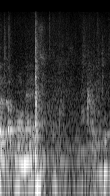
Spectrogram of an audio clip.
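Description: Brief indistinct talk in a room, with a single sharp knock about two-thirds of a second in.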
